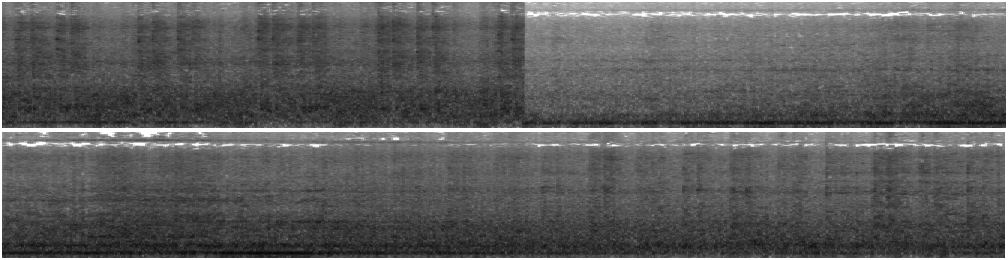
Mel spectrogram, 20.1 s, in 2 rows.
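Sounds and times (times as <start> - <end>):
train wheels clattering over rail joints: 0.0 - 5.3, 13.9 - 20.0
diesel locomotive engine drone: 0.0 - 20.0.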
